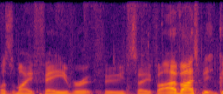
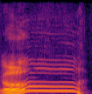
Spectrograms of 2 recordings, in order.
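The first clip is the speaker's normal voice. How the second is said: sudden surprise. Real, not acted. Sudden realization mid-sentence.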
